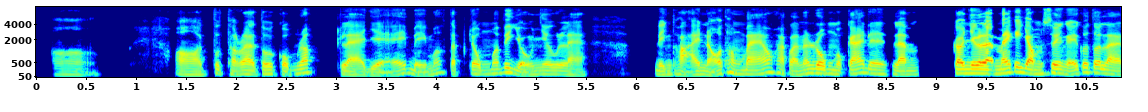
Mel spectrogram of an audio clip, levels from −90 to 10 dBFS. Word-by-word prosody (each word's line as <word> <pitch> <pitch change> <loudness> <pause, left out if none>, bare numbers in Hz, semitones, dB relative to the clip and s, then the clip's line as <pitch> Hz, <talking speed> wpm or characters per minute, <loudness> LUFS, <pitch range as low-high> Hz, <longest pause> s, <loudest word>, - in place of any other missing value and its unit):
Ờ, 95 - -17 1.1
ờ, - - -4 0.3
tôi - - -8
thật - - -3
ra 110 - +2
là 105 - +1
tôi 115 +4 -3
cũng - - -5
rất 145 +3 0 0.3
là 90 - +1
dễ 85 0 -4
bị 80 - -6
mất 95 - -10
tập - - -5
trung 110 +2 -4
á, 130 - -2
ví 155 - +2
dụ - - -2
như 105 +3 -6
là 90 -5 -4 0.7
điện 95 +1 -3
thoại 100 0 0
nổ 100 - 0
thông 110 - -6
báo 115 +8 +1
hoặc 145 - -4
là - - +1
nó - - -2
rung 125 -3 +2
một - - -4
cái 145 - +4
đê 120 -5 -2
là 100 -3 +3 0.4
coi 130 - +6
như 135 +1 +5
là, 125 -1 +10
mấy 135 +2 +7
cái 165 +1 +2
dòng 115 -6 +5
suy 130 +3 +2
nghĩ - - +1
của 155 - -2
tôi 140 -2 0
là 100 -6 +2
115 Hz, 245 wpm, -23 LUFS, 100-130 Hz, 1.1 s, là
